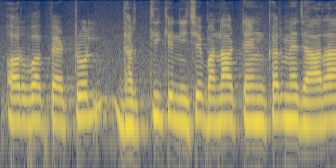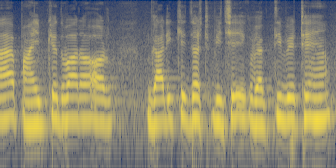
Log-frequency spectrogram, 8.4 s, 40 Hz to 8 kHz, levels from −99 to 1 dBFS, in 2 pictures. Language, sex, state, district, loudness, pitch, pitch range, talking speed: Hindi, male, Jharkhand, Deoghar, -13 LUFS, 180 Hz, 170-190 Hz, 170 wpm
